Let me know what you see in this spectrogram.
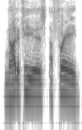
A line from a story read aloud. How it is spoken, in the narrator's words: said Twala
